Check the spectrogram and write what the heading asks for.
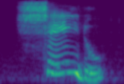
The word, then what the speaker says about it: cheiro: O ditongo EI pode ser pronunciado como E. Beijo é pronunciado beijo. Queixo é pronunciado queixo. Cheiro é pronunciado cheiro. Mineiro é pronunciado mineiro.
